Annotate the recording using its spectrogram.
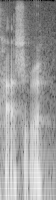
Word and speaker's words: Hashira: That's how it's pronounced, Hashira.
